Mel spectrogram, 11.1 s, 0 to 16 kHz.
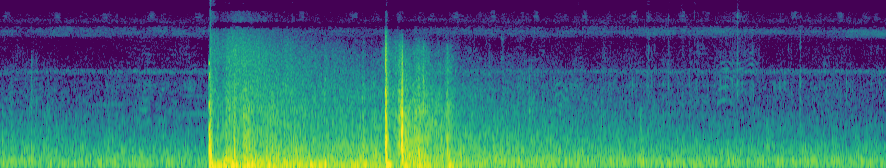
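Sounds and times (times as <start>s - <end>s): fireworks bursting: 0.0s - 11.0s
rumbling echo: 2.6s - 8.4s.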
